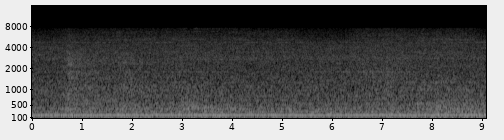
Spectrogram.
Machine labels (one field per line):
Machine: pump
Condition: normal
